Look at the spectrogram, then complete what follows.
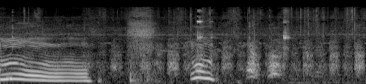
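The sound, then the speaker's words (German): A dog lets out a long, wavering whine, then a shorter whimper, followed by quick, rhythmic panting breaths, all fairly loud. “für dich gibt's leider keins. Aber du bekommst nachher leckeres Hundefutter. Versprochen. Brav, leg dich hin.”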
